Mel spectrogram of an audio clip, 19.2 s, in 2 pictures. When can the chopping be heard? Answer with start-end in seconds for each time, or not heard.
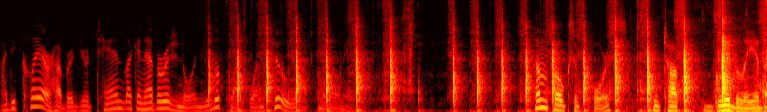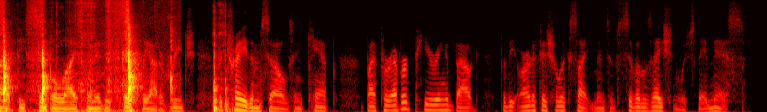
2.6-12.4.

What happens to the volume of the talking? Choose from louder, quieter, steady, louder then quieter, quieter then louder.
louder then quieter.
